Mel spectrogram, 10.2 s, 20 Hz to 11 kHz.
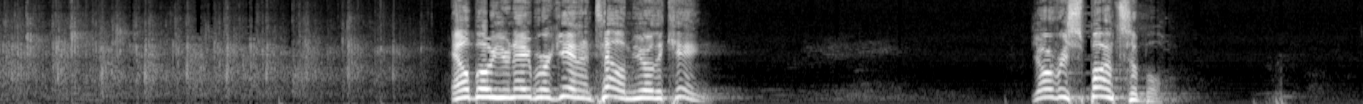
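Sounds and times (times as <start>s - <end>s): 
crowd of people clapping their hands: 0.0s - 3.4s
speech: 3.4s - 5.4s, 7.8s - 8.8s.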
